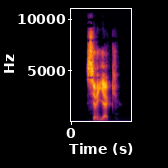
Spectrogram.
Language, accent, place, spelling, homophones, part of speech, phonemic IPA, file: French, France, Lyon, syriaque, Cyriaque, noun / adjective, /si.ʁjak/, LL-Q150 (fra)-syriaque.wav
- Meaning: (noun) Syriac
